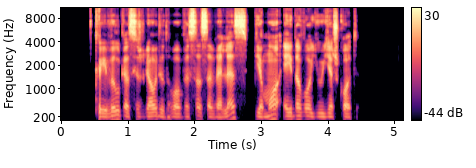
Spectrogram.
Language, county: Lithuanian, Utena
